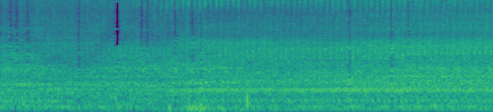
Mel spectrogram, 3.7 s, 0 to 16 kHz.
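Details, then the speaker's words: Mitsubishi Mirage at 120,413 km just after a DIY oil change with ZIC 5W-30, warming up, heard outside; even idle hum with a faint constant whine, no knocking or misses; normal idle, no leaks found. "So, yan yung tunog, guys. Normal naman."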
